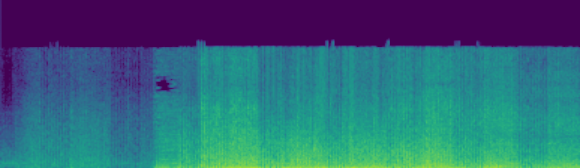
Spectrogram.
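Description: Cannons fire and shells explode in a loud naval battle.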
